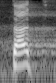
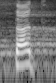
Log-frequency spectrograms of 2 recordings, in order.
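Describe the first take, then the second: Both takes have the same delivery.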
